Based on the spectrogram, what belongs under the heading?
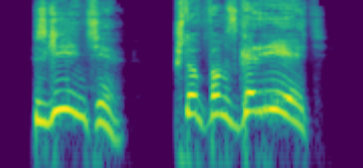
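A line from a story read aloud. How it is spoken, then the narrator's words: Shouted. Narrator (Russian): крикнул Перин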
